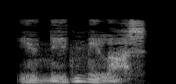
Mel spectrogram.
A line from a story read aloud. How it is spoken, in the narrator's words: He asked in that rumbling brogue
